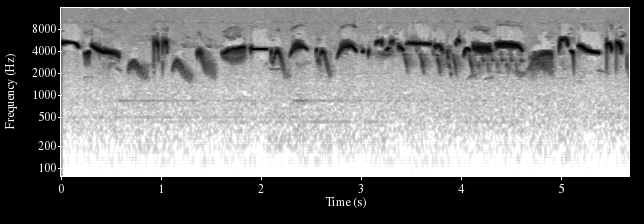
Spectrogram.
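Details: Eurasian skylark song, a dense unbroken torrent of high chirps, slurs and warbled notes tumbling rapidly over one another.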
